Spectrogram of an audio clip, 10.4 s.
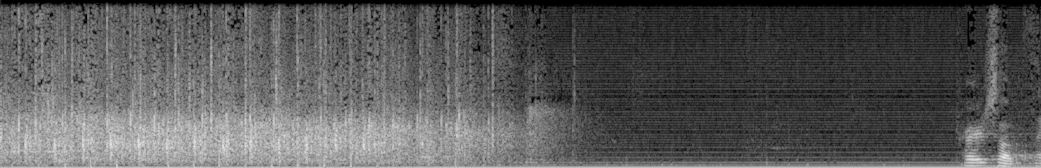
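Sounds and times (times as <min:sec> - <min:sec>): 
audience applause: 0:00.0 - 0:05.8
speech: 0:09.8 - 0:10.4.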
